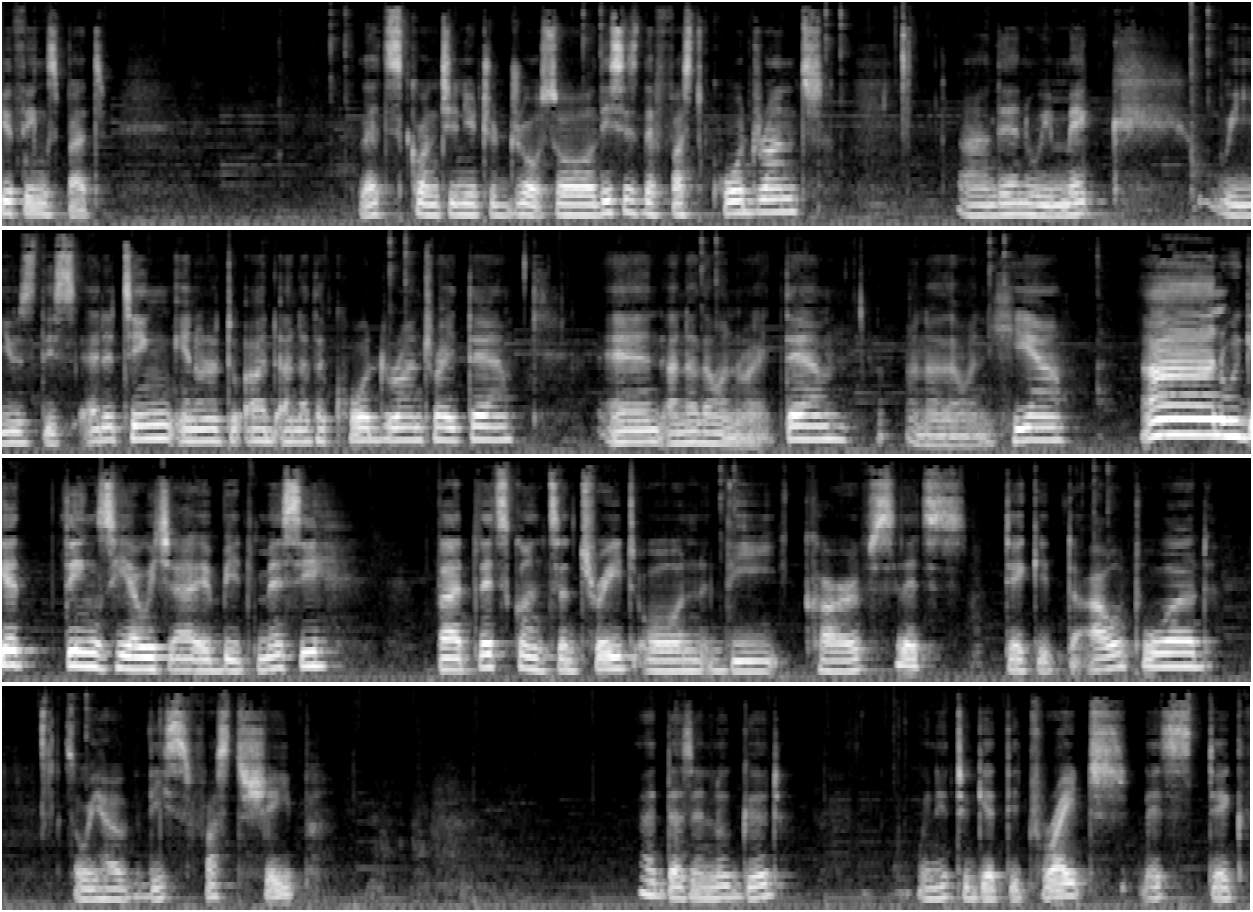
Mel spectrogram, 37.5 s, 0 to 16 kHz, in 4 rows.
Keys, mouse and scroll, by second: 34.7 ctrl+z.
